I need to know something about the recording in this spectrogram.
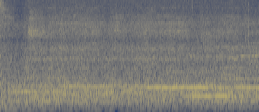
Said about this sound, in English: Do you hear the train?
